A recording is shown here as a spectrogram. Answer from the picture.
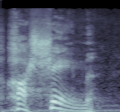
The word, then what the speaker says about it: Hashem: I've got a Hebrew Bible in my office that every time that it says the four-letter name of God, it's pronounced Hashem.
